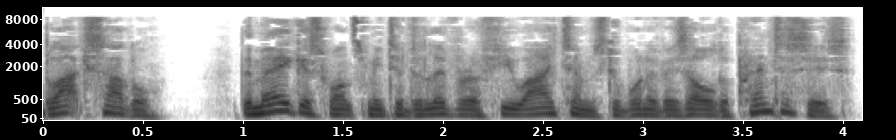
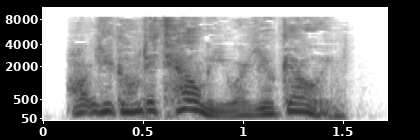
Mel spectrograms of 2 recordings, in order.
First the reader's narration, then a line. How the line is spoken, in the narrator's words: She asked impatiently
